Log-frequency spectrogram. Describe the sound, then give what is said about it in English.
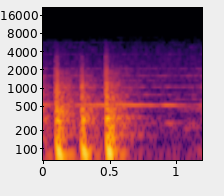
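Three quick, dull knocks of a kneeling woman's hand on the wooden floor of a study, evenly spaced, followed by a quiet room with a faint steady hum. “She falls to her knees and knocks on the floor with her hand.”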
